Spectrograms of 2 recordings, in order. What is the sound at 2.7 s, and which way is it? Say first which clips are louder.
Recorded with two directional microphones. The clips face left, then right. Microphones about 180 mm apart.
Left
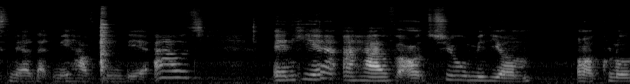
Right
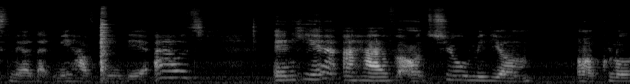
Speech: left 3 dB; 20° left (ahead or behind).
